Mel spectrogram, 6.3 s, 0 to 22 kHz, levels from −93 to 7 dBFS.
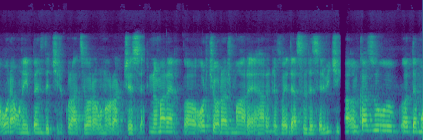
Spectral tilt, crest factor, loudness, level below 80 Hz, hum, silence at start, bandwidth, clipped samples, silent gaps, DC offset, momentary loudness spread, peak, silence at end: -1.5 dB/octave; 18 dB; -18 LUFS; -64 dBFS; none; 0 s; 16 kHz; under 0.1%; 5.12-5.17 s; under 0.1%; 3 LU; 0 dBFS; 0 s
